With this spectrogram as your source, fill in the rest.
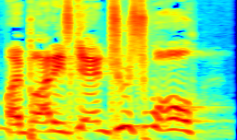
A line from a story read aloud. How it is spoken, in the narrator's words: shouted Bill, wincing in pain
